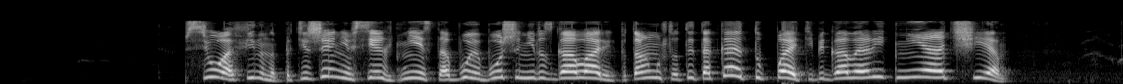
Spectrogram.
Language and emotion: Russian, angry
